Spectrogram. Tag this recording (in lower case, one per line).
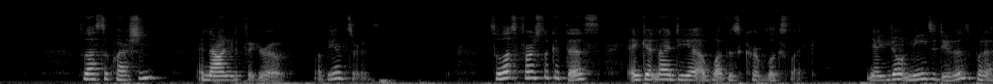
speech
